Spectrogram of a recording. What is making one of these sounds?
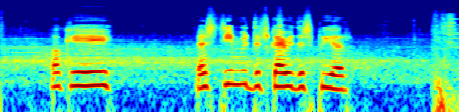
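A young boy speaks with animation close to a microphone.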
